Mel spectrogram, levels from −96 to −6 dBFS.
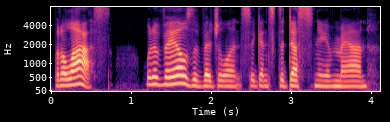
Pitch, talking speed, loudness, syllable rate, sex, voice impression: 205 Hz, 160 wpm, -19 LUFS, 5.5 syllables/s, female, very feminine, slightly young, slightly adult-like, very thin, slightly tensed, slightly weak, bright, slightly hard, clear, fluent, very cute, slightly cool, very intellectual, very refreshing, sincere, calm, friendly, reassuring, very unique, elegant, slightly wild, very sweet, lively, very kind, slightly sharp, very modest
